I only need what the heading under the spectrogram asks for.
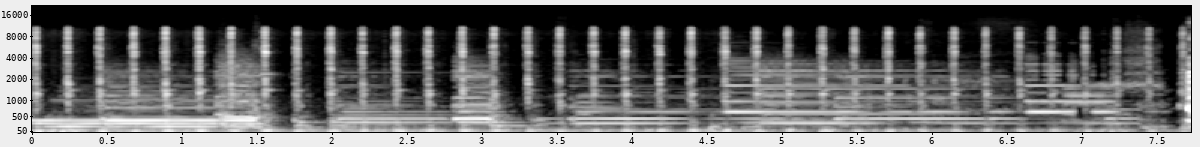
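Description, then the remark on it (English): A countdown timer for a timed trivia game segment ticks steadily and rapidly, several clicks per second, over a sustained, tense musical backing. The ticking is loud throughout, with no talking. “It looks like our main bit is UCT, Maestro, so we're going to get started in 3, 2, 1. Clock is running.”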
